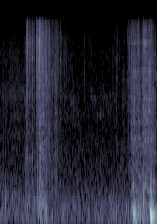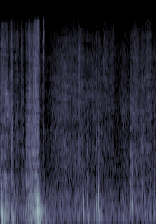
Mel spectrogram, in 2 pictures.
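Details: Little rabbits eating dried sorrel, loudly munching: bursts of dry tearing and crunching near the start and again in a denser cluster midway, with soft crinkles between, indoors in a small quiet room.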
